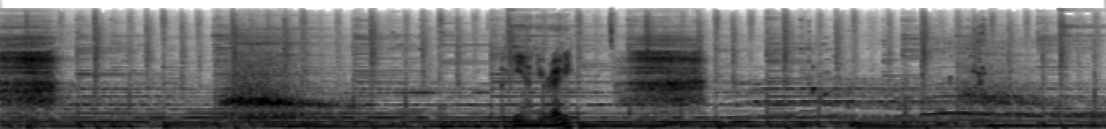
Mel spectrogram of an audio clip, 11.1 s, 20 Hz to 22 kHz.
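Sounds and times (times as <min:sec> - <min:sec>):
slow deep breathing in and out during breathing exercise: 0:00.0 - 0:05.0, 0:06.1 - 0:07.8, 0:09.3 - 0:11.0
soft sustained music: 0:00.0 - 0:11.0
speech: 0:05.5 - 0:05.9.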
